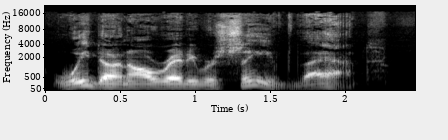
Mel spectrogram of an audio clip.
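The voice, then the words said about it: Put-on Southern accent. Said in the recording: “I'm gonna use a Southern accent here”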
